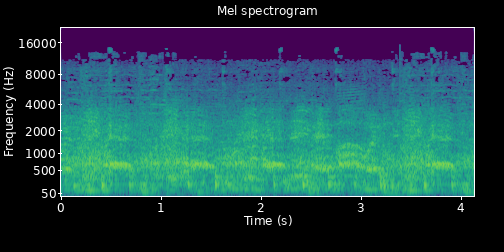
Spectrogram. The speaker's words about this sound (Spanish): Entra al campo a 12 minutos del final, el Camp Nou, como escuchamos, le recibe una sonora pitada, los pitos se vuelven aplausos cuando toca los primeros balones y la grada de animación acaba coreando su nombre.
